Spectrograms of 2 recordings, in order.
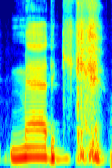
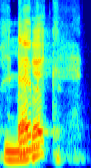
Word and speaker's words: Maedke: Christopher Madick Russell. – Madick? – Madick? M-A-E-D-K-E. It's easier to spell it than it is to fucking say it.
